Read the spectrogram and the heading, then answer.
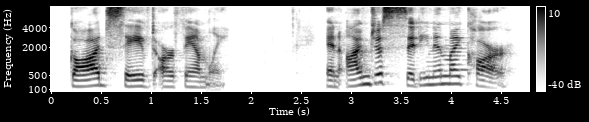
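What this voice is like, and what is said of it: Emotional, near-tearful voice. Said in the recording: “now I'm getting emotional ... That's why I'm emotional ... this is going to make me cry”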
